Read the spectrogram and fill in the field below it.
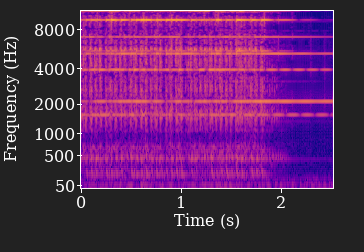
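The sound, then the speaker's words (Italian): An old-fashioned telephone bell rings in a rapid metallic trill for about two seconds, then stops, leaving a short fading ring. It is an unexpected call to Peshev from an old friend he had not seen in many years, on 7 March 1943. No voices. “Fino a quando una telefonata inaspettata da parte di un amico che non vedeva da molti anni lo sconvolse.”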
